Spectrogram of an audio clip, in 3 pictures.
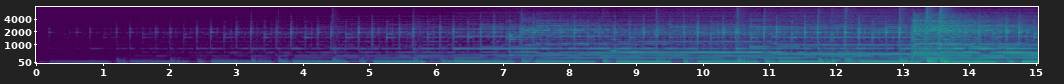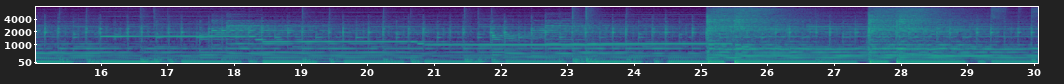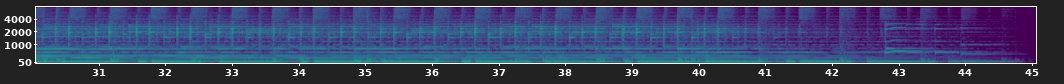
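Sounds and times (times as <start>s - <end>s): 
backing track music without backing vocals: 1.2s - 45.0s.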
